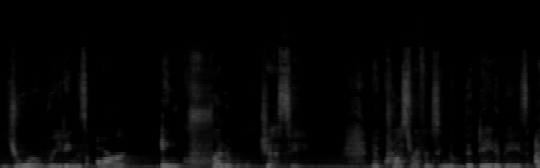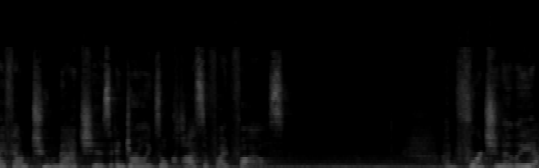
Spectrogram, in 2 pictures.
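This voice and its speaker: An actress playing an eager researcher in a video game, explaining findings in a brisk, informative way. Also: female voice, medium pitch, close to an everyday voice. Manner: brisk, informative, slightly excited. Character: eager female bureau researcher, brisk and curious. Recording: game audio with clear noise.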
